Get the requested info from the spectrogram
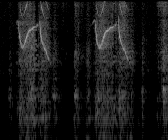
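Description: Two short, high bird chirps about a second apart, each a quick sweep up and then down in pitch, over otherwise near-silent background.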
